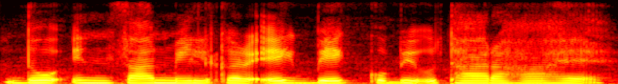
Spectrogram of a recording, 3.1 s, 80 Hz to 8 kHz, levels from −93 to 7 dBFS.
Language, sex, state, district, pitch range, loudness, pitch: Hindi, female, Arunachal Pradesh, Papum Pare, 220-230 Hz, -14 LUFS, 225 Hz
